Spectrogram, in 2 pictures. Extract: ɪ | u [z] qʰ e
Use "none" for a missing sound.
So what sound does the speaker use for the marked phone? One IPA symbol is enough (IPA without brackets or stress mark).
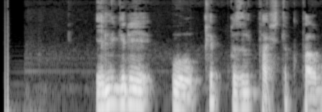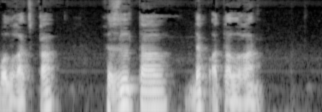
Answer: none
